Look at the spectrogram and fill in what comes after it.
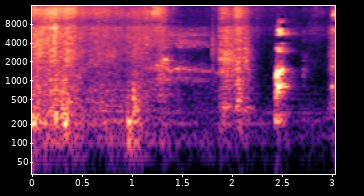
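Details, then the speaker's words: Hiccups while making dinner in a kitchen, with frequent yawning: sudden short, sharp intakes of breath against quiet room sound, the clearest near the end; typical hiccups. "man it's a beautiful day outside what a day for me to have to have hiccups and be stuck inside"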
